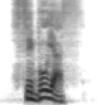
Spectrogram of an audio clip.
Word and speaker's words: Sibuyas: Sibuyas is spelled as S-I-B-U-Y-A-S. It means onion. The main topic of the sentence. We borrowed it from Spanish. Note the shift in which syllable is stressed. Most Tagalog root words are stressed on the second to the last syllable. In the case of two-syllable words, that would be the first syllable.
